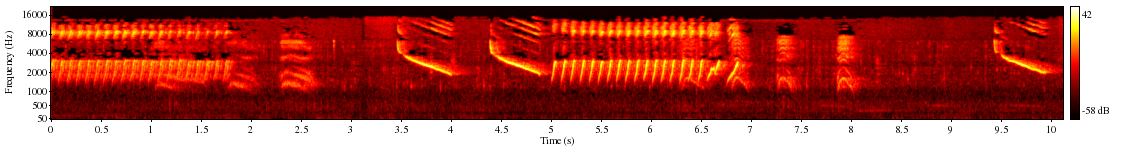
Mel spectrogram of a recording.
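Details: Northern cardinal song: a fast buzzy run of repeated notes, then two loud whistles sliding steeply downward, a second rapid rattling series, and a final down-slurred whistle.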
